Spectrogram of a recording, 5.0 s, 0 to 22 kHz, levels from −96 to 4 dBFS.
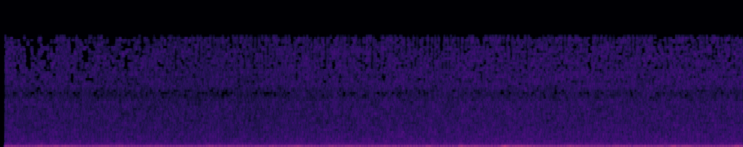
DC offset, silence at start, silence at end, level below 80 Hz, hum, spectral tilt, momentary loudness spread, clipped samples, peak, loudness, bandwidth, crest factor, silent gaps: under 0.1%; 0 s; 0 s; -60 dBFS; 50 Hz at -60 dBFS; -4.5 dB/octave; 2 LU; under 0.1%; -36 dBFS; -59 LUFS; 16.5 kHz; 16 dB; none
